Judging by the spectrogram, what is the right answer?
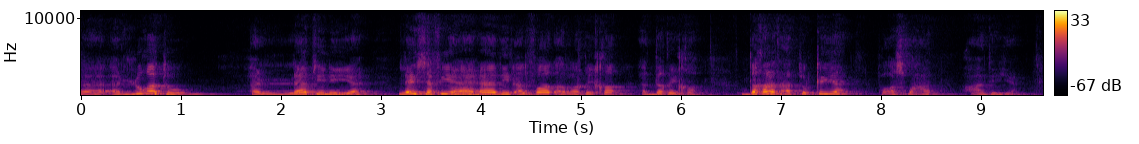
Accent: Aleppo, Aleppo Governorate, Syria; عندنا في حلب كثيرون جدا

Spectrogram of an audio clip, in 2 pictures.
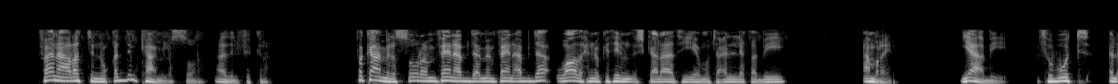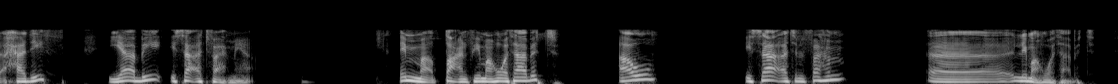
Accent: Hejaz, Saudi Arabia; accent: Hijazi; وكنت أنا أتكلم أصلا باللهجة الحجازية، حتى اللهجة الحجازية راحت من زمان

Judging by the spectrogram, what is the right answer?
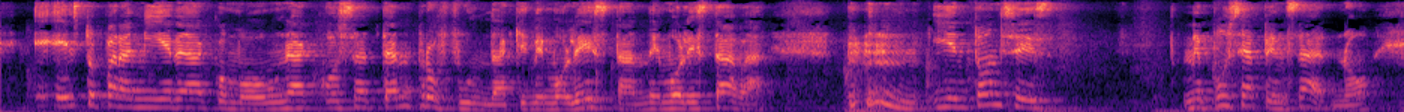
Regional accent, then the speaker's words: Mexico; now in United States; yo soy inmigrante mexicana y tengo décadas cruzando la frontera.

